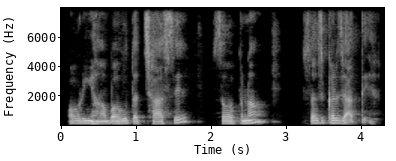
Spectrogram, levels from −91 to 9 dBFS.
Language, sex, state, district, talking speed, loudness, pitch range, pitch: Hindi, female, Bihar, Begusarai, 155 wpm, -19 LUFS, 145-185 Hz, 155 Hz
